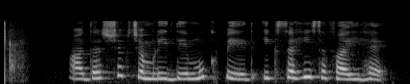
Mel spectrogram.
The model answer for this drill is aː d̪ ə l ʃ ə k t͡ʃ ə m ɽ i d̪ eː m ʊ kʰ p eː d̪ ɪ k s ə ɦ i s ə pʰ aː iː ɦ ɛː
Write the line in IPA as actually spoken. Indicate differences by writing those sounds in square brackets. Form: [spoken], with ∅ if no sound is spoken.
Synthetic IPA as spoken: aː d̪ ə [ɾ] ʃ ə k t͡ʃ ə m ɽ i d̪ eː m ʊ kʰ p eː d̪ ɪ k s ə ɦ i s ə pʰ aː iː ɦ ɛː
